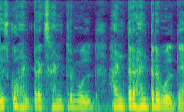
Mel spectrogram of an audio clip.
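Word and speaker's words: Hunter × Hunter: अब ये बहुत ज़रूरी है क्योंकि कई लोग इसको हंटर एक्स हंटर प्रोनाउंस करते हैं, लेकिन अगर आप इसकी ऑफिशियल प्रोनाउंसिएशन देखेंगे नेट पे तो इसको हंटर हंटर बोलते हैं, ना कि हंटर एक्स हंटर।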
